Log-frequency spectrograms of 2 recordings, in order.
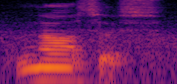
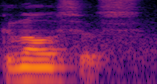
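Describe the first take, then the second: First: It begins with the ng sound of long. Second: It begins with a hard g before the n. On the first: "like the N G on long" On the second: "The G is pronounced"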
